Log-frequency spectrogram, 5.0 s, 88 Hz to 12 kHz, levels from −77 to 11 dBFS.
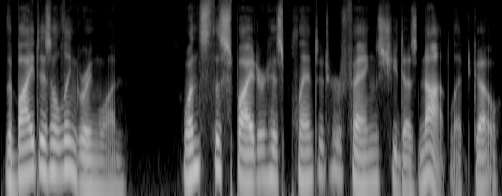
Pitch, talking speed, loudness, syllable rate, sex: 135 Hz, 215 wpm, -19 LUFS, 5.3 syllables/s, male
